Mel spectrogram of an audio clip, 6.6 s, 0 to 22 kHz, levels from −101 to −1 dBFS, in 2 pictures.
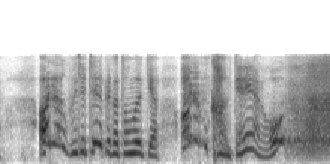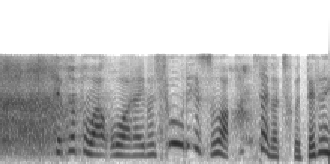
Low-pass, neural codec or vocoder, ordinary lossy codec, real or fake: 5.4 kHz; codec, 16 kHz, 0.8 kbps, ZipCodec; none; fake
